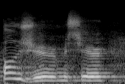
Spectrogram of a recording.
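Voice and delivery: lightly imitated Minnesota-accented French; French greeting in a northern Midwestern accent. Hotel staff greeting guests in French, Midwestern accent. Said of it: "with a, like, that M S P accent".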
